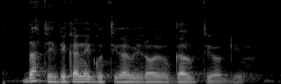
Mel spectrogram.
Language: Kikuyu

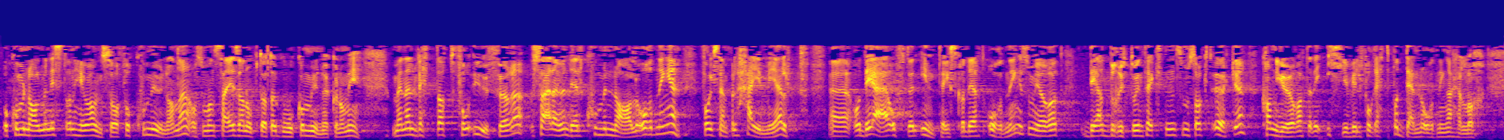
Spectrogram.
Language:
Norwegian Bokmål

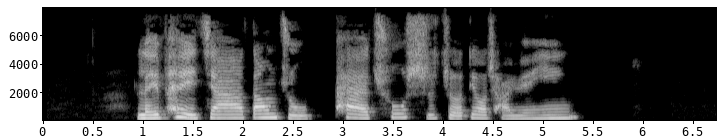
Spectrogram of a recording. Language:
Chinese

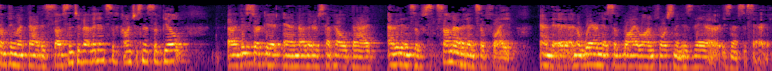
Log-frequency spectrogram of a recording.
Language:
English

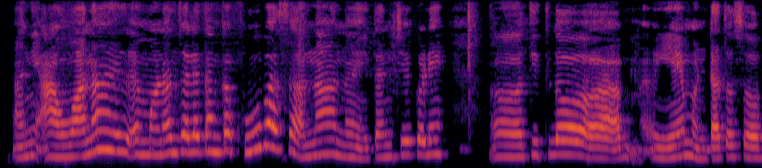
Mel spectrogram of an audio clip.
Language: Konkani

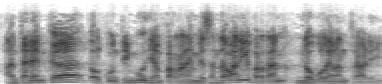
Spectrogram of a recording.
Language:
Catalan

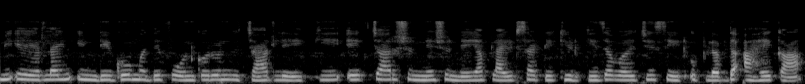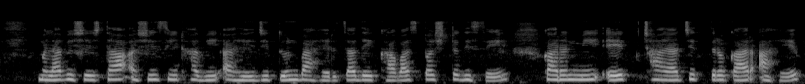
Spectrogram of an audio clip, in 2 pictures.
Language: Marathi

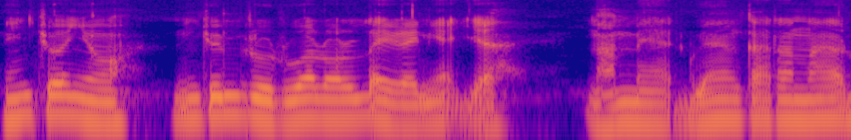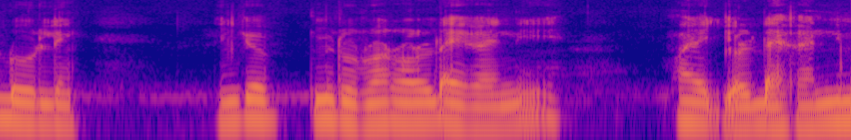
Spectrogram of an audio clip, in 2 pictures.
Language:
Masai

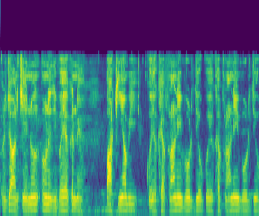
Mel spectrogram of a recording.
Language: Dogri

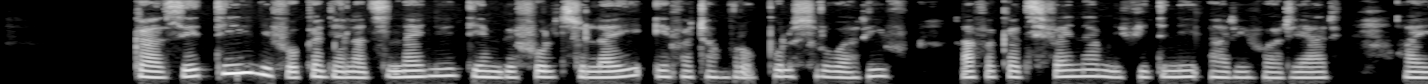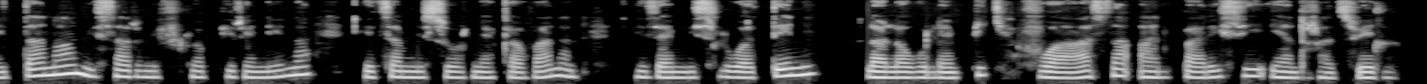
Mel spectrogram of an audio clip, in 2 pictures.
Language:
Malagasy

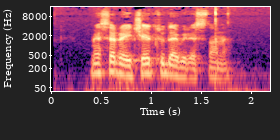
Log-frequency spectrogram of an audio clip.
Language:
Persian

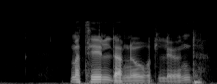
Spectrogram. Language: Swedish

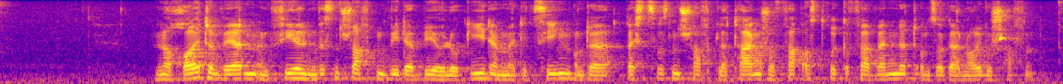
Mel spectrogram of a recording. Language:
German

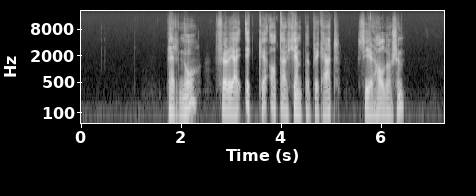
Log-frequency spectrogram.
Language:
Norwegian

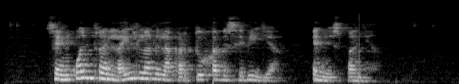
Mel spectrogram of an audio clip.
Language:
Spanish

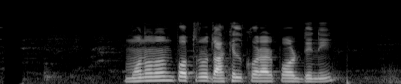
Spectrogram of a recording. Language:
Bangla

